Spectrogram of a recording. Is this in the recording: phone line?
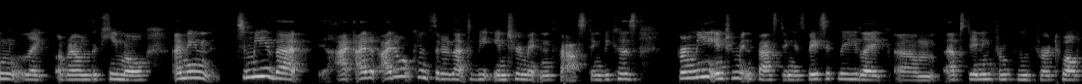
no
